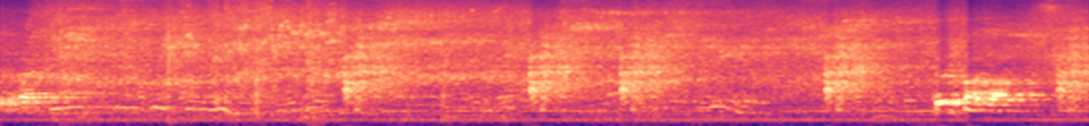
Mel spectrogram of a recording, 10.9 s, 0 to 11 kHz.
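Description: Electric 17.5-turn brushless RC buggies racing on an indoor dirt track: motor whine that rises and falls in pitch, and several rushes of tyre and chassis noise as cars pass.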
